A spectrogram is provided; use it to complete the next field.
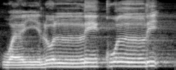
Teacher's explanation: idgham bilagunnah yaitu idgham yang tidak disertai dengan ghunnah jadi cara membacanya adalah jangan ditahan jangan disertai gundah kalau disertai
